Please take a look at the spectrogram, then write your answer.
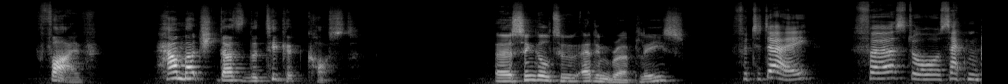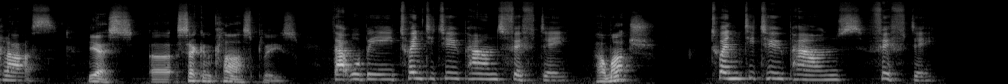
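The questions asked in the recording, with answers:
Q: How much does the ticket cost?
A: £22.50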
